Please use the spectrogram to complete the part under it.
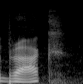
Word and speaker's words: Brach: Jedna książka to książka Tary Brak, pisze się Brach przez CH jak Pod, Brachu.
